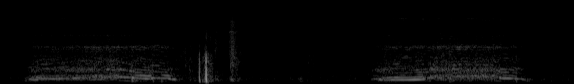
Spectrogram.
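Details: A girl snores very loudly at night: two long, rattling snores on the in-breath with a quiet pause and a brief sharp knock between; ordinary snoring.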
